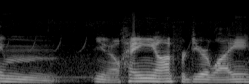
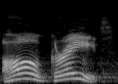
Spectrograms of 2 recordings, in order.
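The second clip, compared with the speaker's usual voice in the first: excited; 10 semitones higher, 4 dB louder than usual. Real, not acted. Relief at buoyant drum.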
